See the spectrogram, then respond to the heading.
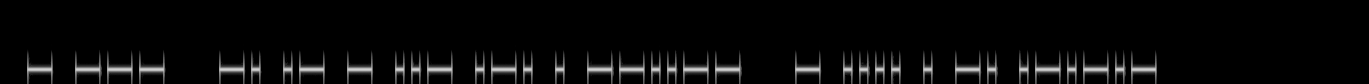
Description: Morse code, heard as a keyed tone, about 15 wpm, 700 Hz. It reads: TO NATURE, THEN.
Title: Sentences from Top 1200 Words 15wpm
